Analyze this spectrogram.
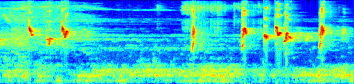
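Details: Common bulbul in Morocco uttering short, clear whistled notes and a brief rippling phrase, the notes spaced irregularly against a low steady background hum.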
